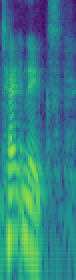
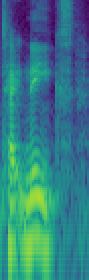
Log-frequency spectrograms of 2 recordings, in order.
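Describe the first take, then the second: First: The word ends with a short 'nicks' sound. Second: The word ends with a long 'neeks' sound. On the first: This is how people in Europe say it. The speaker calls it wrong. "we in Europe call them Technics" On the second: This is how people in the States say it. The speaker calls it right. "You in the States call them Techniques. You are right. That is the correct way"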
